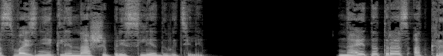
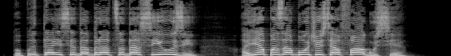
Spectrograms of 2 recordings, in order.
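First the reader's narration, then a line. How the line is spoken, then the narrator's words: Shout. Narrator (Russian): крикнул мне Бейл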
